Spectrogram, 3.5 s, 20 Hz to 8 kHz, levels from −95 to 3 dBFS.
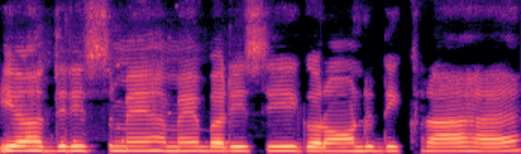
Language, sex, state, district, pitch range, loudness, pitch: Hindi, female, Bihar, Saharsa, 215-225 Hz, -15 LUFS, 220 Hz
